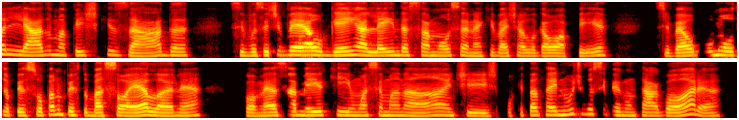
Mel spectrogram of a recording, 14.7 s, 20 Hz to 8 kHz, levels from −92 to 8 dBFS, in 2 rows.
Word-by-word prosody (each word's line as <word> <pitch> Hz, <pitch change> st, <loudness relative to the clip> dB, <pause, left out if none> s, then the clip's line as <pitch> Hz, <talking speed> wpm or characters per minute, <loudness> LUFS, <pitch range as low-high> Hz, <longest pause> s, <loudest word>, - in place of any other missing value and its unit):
olhada, 210 Hz, -4 st, +2 dB
uma 205 Hz, -2 st, -3 dB
pesquisada. 190 Hz, -2 st, -3 dB, 0.4 s
Se 185 Hz, -, -5 dB
você 180 Hz, +2 st, -1 dB
tiver 205 Hz, +1 st, +5 dB
alguém 195 Hz, +1 st, +4 dB
além 185 Hz, -1 st, +4 dB
dessa 185 Hz, -1 st, 0 dB
moça, 175 Hz, +1 st, -2 dB
né, 160 Hz, 0 st, -3 dB
que 170 Hz, +1 st, -11 dB
vai 155 Hz, -1 st, -2 dB
te 160 Hz, -, -10 dB
alugar 160 Hz, -1 st, -2 dB
o 155 Hz, -, +1 dB
apê, 165 Hz, +5 st, -4 dB, 0.5 s
se -, -, -10 dB
tiver 160 Hz, 0 st, +1 dB
alguma 190 Hz, +4 st, -1 dB
outra 190 Hz, -1 st, -2 dB
pessoa, 180 Hz, 0 st, -1 dB
pra 220 Hz, -, +2 dB
não 235 Hz, -, -1 dB
perturbar 180 Hz, -5 st, +1 dB
só 170 Hz, 0 st, +4 dB
ela, 170 Hz, -1 st, +5 dB
né, 175 Hz, +4 st, -3 dB, 0.4 s
começa 175 Hz, +3 st, 0 dB
meio 190 Hz, 0 st, 0 dB
que 190 Hz, -1 st, -4 dB
1 180 Hz, 0 st, -3 dB
semana 185 Hz, -2 st, -2 dB, 0.3 s
antes, 175 Hz, -5 st, -4 dB
porque 165 Hz, -, -18 dB
tanto 200 Hz, +1 st, -3 dB
é 205 Hz, -, +4 dB
inútil 240 Hz, +5 st, -3 dB
você 250 Hz, -1 st, -3 dB
perguntar 180 Hz, -2 st, -4 dB
agora 165 Hz, 0 st, -1 dB
185 Hz, 165 wpm, -23 LUFS, 170-195 Hz, 0.5 s, tiver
